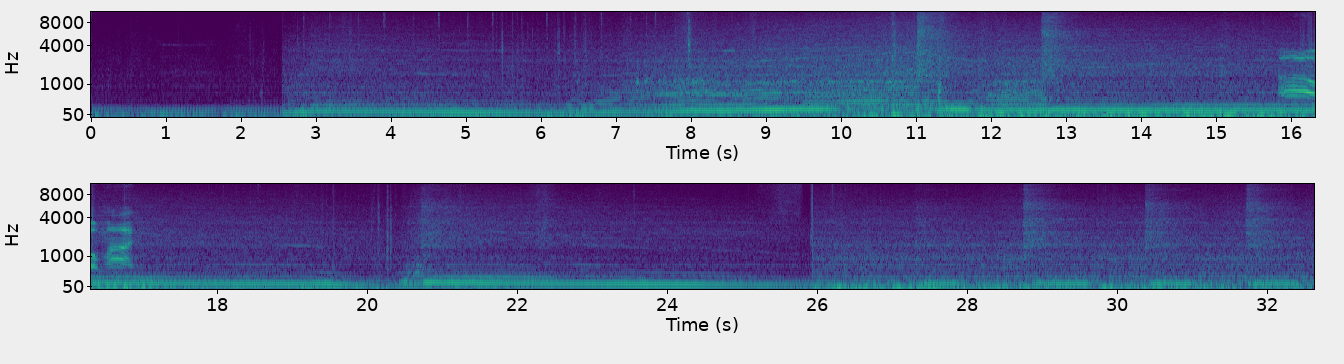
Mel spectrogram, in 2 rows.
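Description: A kei car's small 660 cc three-cylinder engine pulling hard, its pitch climbing and dropping at each gear change, then holding a steady cruise before easing off near the end. A brief warbling high whistle sounds about halfway through.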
